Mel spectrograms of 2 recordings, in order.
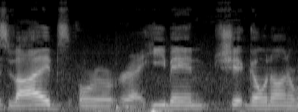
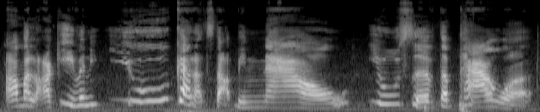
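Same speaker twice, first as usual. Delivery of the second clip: slow, high-pitched, hammed-up villain; imagined villain voice; 10 semitones higher, 4 dB louder, slower than usual. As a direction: draw out the threat like a cartoon villain. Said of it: "What if that was how he talked?".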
